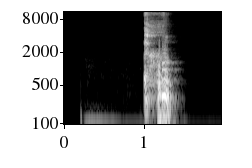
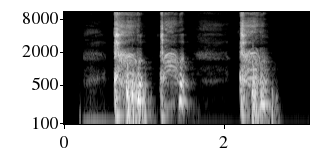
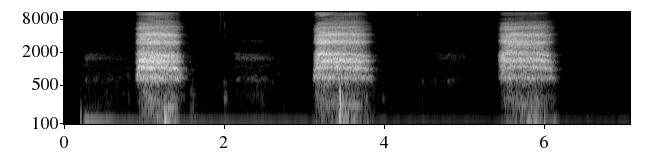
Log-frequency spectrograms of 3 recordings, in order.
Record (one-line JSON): {"cough_length": "2.0 s", "cough_amplitude": 32768, "cough_signal_mean_std_ratio": 0.34, "three_cough_length": "3.1 s", "three_cough_amplitude": 32768, "three_cough_signal_mean_std_ratio": 0.47, "exhalation_length": "7.1 s", "exhalation_amplitude": 32766, "exhalation_signal_mean_std_ratio": 0.43, "survey_phase": "beta (2021-08-13 to 2022-03-07)", "age": "18-44", "gender": "Female", "wearing_mask": "No", "symptom_none": true, "smoker_status": "Never smoked", "respiratory_condition_asthma": false, "respiratory_condition_other": false, "recruitment_source": "REACT", "submission_delay": "2 days", "covid_test_result": "Negative", "covid_test_method": "RT-qPCR"}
